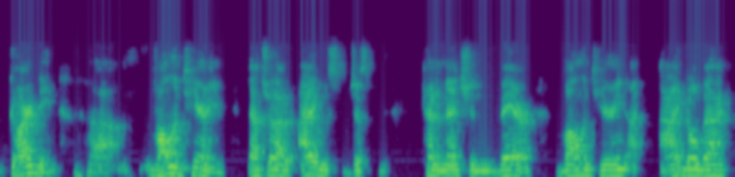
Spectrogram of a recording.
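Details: Aphasia after stroke in a male stroke survivor, with word-finding difficulty; aphasia.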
